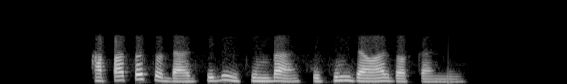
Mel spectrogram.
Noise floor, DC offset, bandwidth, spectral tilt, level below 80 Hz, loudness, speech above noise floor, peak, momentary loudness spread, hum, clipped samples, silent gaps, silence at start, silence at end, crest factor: under -90 dBFS; under 0.1%; 4.1 kHz; -12 dB/octave; -58 dBFS; -19 LUFS; over 72 dB; -2 dBFS; 10 LU; none; under 0.1%; none; 0.9 s; 1.05 s; 18 dB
